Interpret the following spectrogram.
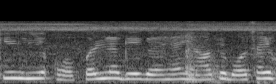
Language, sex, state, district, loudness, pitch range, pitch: Hindi, female, Odisha, Sambalpur, -15 LUFS, 225-280 Hz, 250 Hz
